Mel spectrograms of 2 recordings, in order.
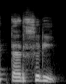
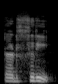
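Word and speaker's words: tertiary: Second है secondary और third है टर्सरी। इसको याद रखोगे, टर्सरी, है ना। इसकी जो स्पेलिंग है वो थोड़ी अलग है पर इसको जब पढ़ते हैं तो टर्सरी पढ़ते हैं।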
